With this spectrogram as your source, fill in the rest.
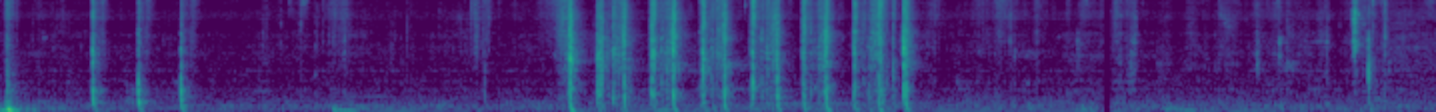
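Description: Tarot cards being shuffled by hand, soft riffling snaps in a few separate bursts with a quick rapid run in the middle, close and quiet with no talking.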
